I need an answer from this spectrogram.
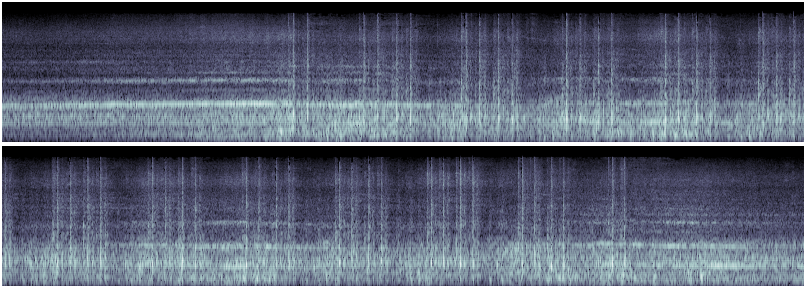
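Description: Electric multiple unit (EMU) suburban train passing close by at speed. Its wheels clatter over the rail joints in rapid clicks, starting about four seconds in and going on until near the end, over a steady tone that is heard throughout.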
